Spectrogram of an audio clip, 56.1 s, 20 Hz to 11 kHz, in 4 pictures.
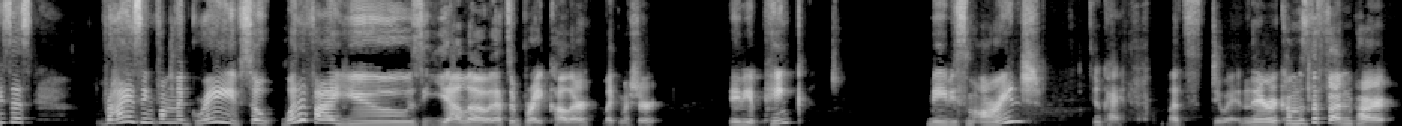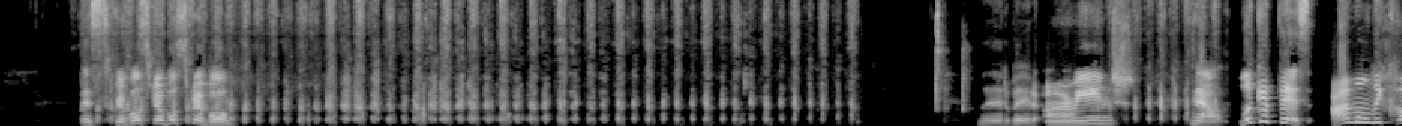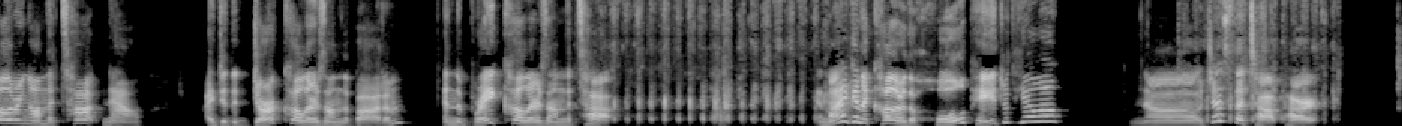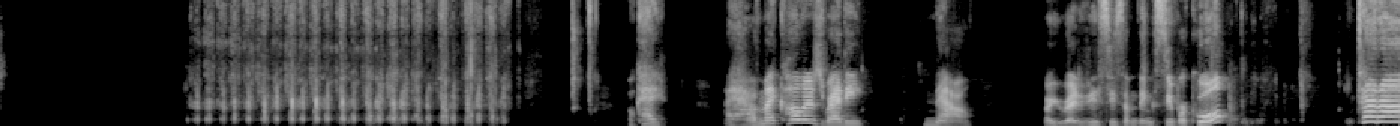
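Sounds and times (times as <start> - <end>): scribbling on paper: 14.8 - 22.6, 25.0 - 26.3, 33.6 - 36.8, 39.8 - 41.4, 44.0 - 47.3.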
